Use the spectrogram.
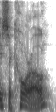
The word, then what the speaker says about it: Socorro: We have Jose Sakuro, and I did a decent job of pronouncing your last name, didn't I?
